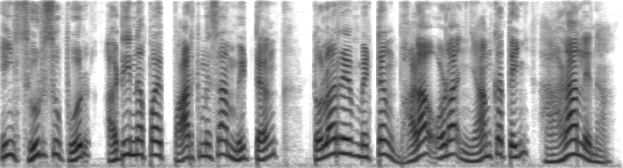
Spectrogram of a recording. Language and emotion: Santali, surprised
